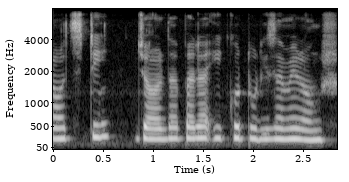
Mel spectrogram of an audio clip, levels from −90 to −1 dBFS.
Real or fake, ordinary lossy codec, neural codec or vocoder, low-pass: real; none; none; 7.2 kHz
